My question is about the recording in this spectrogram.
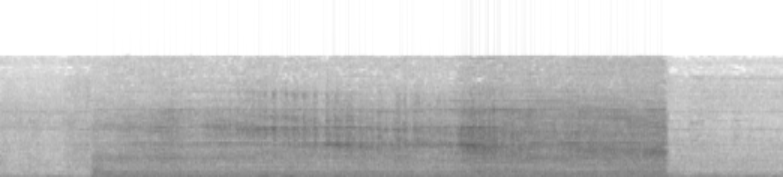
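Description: A motor revs up and then runs steadily at high speed, with a burst of grinding hiss in the middle. It cuts off suddenly about a second before the end.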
